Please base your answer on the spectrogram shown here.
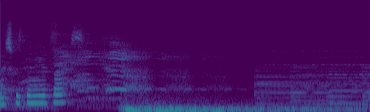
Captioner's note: echoing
